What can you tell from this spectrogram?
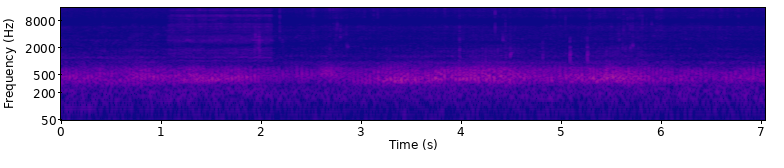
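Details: A dense chorus of common frogs (Rana temporaria) gathered for mass breeding gives many low purring croaks that blend into a steady, rumbling drone.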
